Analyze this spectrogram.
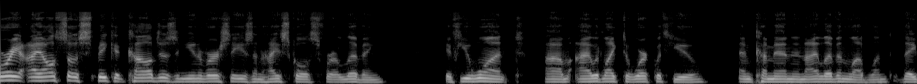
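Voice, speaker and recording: In an ordinary speaking voice, the speaker talks at a fairly quick pace with ordinary pitch variation and a dry, close sound with no echo. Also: man, medium pitch for a man. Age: 60s. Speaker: podcast host and public speaker. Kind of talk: casual interview chat. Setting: video call.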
